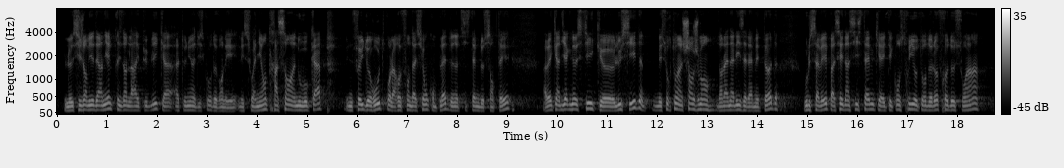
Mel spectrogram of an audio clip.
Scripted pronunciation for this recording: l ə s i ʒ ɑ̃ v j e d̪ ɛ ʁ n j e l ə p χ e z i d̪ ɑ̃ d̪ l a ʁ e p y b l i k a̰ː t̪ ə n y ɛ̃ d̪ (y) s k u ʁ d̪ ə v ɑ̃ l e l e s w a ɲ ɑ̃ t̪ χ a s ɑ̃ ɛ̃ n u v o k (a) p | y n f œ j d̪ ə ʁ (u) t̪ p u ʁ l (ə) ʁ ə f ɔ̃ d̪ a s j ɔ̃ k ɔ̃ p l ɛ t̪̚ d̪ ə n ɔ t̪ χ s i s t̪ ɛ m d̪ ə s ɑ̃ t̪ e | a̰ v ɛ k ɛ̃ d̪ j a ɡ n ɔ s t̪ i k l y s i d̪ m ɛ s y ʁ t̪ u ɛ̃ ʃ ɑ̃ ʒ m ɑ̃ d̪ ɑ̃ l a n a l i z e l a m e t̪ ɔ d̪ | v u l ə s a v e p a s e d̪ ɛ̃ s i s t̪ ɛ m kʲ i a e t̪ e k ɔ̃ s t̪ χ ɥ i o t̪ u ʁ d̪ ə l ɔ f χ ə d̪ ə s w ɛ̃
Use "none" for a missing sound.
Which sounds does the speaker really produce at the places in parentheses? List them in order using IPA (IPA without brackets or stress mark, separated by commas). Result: i, a, u, a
